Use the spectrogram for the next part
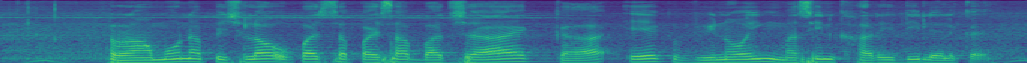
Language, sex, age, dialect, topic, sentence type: Maithili, male, 31-35, Angika, agriculture, statement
